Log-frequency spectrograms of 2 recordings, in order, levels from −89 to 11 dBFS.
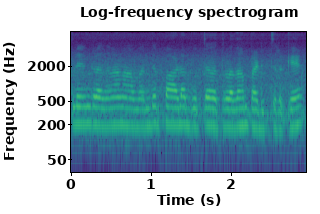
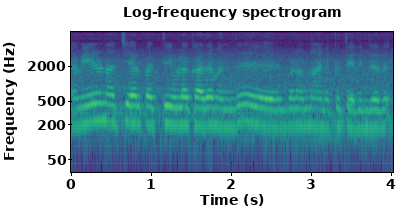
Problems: constant background noise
